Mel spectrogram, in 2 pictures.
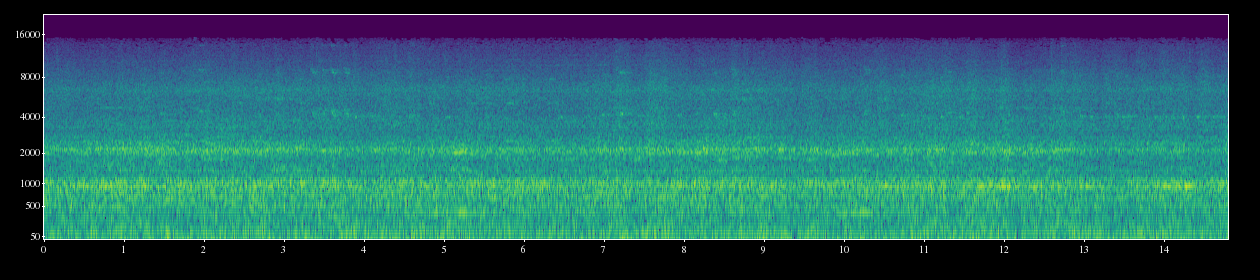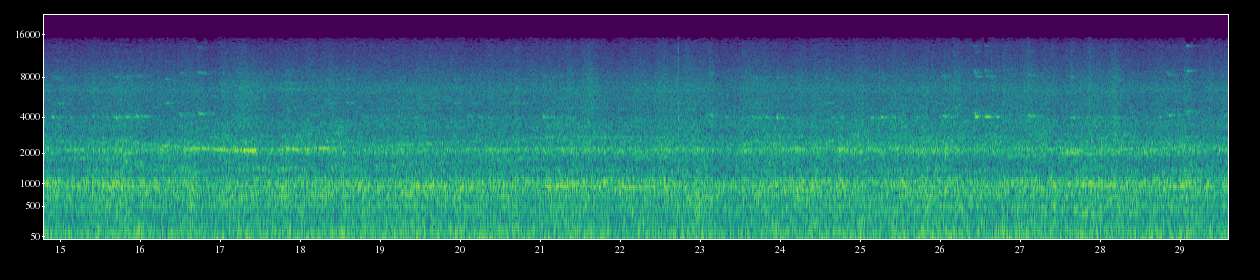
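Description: Amtrak passenger train running at speed, heard inside the rear vestibule: a steady, loud rumble of wheels on rail with a faint high whine over it.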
